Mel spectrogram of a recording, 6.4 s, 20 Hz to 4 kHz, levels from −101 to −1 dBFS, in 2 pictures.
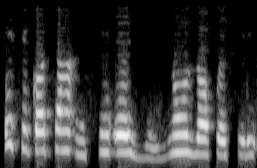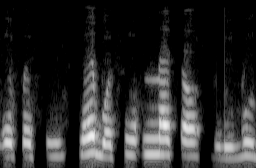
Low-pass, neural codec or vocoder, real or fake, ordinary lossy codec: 3.6 kHz; none; real; none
